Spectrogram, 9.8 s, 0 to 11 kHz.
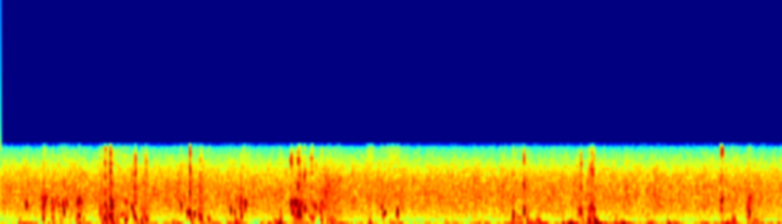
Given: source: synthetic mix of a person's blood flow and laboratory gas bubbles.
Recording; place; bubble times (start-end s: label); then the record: Doppler ultrasound of blood flow; precordium
0.30-0.36 s: bubbles
0.47-1.09 s: bubbles
1.22-1.90 s: bubbles
2.22-2.65 s: bubbles
2.85-3.12 s: bubbles
3.24-3.58 s: bubbles
3.61-4.22 s: bubbles
4.57-4.67 s: bubbles
4.73-5.01 s: bubbles
6.38-6.62 s: bubbles
7.20-7.48 s: bubbles
8.97-9.05 s: bubbles
9.12-9.23 s: bubbles
9.31-9.43 s: bubbles
From the record:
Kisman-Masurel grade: 233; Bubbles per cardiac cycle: several, 3 to 8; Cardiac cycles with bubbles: 50 to 99%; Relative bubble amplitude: loud (0.450 to 0.775); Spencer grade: 3 (all of the cardiac periods contain showers or single bubble signals, but not dominating or overriding the cardiac motion signals); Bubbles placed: anywhere in the cardiac cycle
